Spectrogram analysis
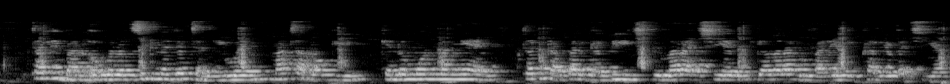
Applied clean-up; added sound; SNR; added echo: classical method WPE with log-MMSE.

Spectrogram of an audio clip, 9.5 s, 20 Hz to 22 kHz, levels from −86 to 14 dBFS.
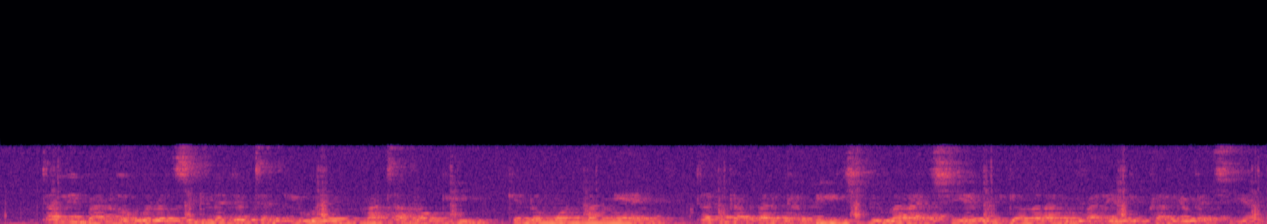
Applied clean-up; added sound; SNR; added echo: none; Tick-tock; 15 dB; reverberation time 0.7 s.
